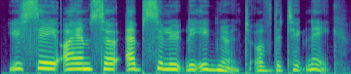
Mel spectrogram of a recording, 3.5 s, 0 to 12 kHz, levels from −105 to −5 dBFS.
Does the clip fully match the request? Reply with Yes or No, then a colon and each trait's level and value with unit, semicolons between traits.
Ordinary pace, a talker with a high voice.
Yes: average, 170 wpm; high, 220 Hz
